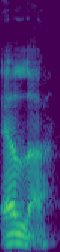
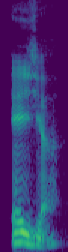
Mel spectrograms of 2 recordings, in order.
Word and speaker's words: ella: this won't be pronounced ella think of the word quesadilla the double l in spanish becomes a ya sound the same as the y in yo so it's asia let's use this word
